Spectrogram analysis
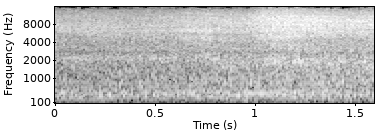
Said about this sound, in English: now I'm standing getting absolutely soaked on the east coast at Lunan Bay. A fabulous beach.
